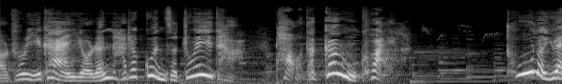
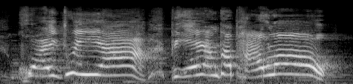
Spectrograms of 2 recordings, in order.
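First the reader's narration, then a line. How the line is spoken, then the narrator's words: Shouting while chasing. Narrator (Chinese): 一边追还一边喊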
